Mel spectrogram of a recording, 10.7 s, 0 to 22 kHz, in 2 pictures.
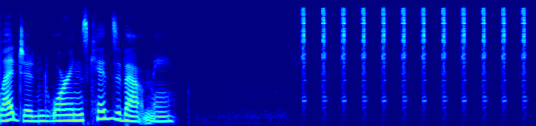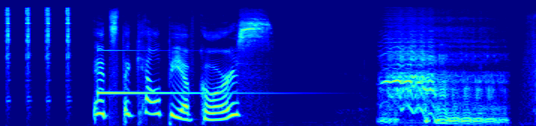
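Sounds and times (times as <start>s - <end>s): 
speech: 0.0s - 1.8s, 6.3s - 8.0s, 9.2s - 10.1s
horse neighing: 9.1s - 10.5s.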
